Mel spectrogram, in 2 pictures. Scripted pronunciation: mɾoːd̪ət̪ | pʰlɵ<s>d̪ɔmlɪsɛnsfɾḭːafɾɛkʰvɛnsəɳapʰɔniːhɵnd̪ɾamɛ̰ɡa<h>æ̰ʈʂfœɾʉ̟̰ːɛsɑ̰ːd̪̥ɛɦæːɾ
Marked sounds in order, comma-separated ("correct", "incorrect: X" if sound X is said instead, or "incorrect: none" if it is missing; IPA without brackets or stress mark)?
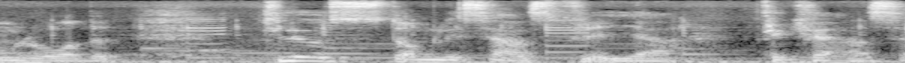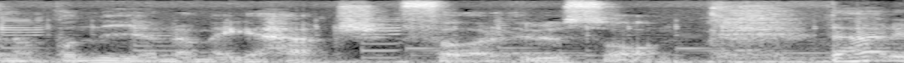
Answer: correct, correct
